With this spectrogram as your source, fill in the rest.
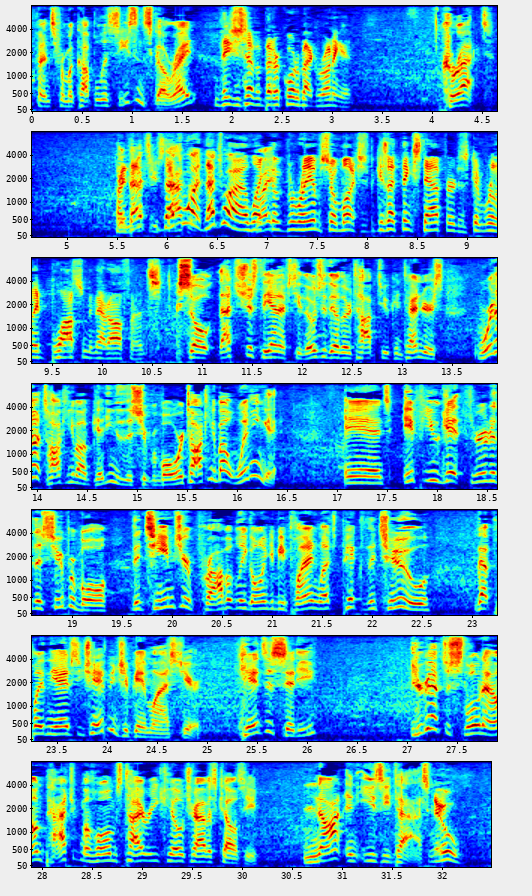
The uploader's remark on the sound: Live From Summerfest.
